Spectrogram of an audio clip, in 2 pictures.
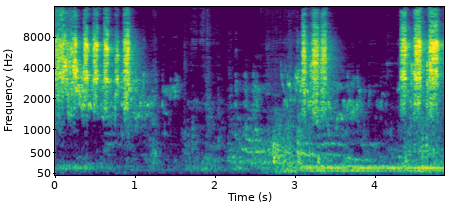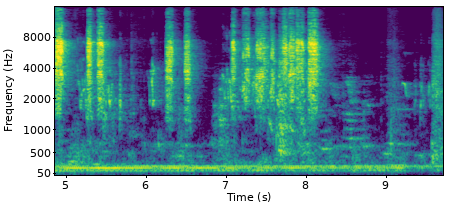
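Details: Australian budgerigars kept in a small cage, giving bursts of harsh, buzzy squawks and chirps in clusters with short pauses, over a steady low hum in the background.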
